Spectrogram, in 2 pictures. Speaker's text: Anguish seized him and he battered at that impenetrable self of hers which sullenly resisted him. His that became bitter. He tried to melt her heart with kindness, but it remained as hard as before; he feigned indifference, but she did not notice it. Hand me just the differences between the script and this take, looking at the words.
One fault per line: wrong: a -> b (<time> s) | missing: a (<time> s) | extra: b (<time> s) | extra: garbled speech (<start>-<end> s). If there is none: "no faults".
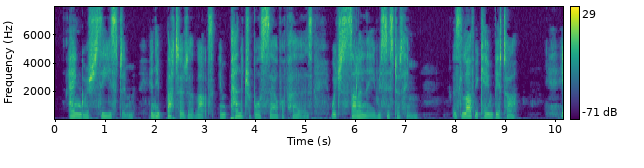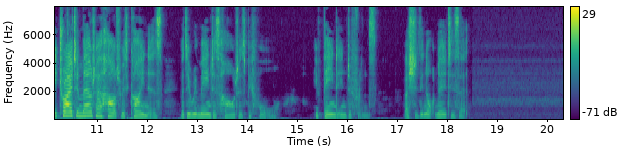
wrong: that -> love (8.2 s)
